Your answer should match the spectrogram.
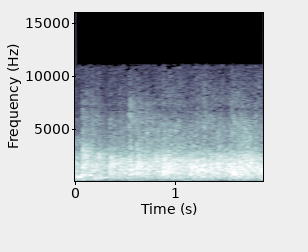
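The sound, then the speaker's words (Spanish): Steady audience applause fills the whole moment, a dense, even wash of many hands clapping at a constant loudness without pauses. “Aguántame ese aplauso, aguántame.”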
